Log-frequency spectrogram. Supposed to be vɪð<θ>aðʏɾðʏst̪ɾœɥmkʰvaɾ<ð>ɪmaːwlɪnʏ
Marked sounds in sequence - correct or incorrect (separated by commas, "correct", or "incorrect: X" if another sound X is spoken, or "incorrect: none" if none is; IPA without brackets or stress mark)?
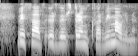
correct, incorrect: v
